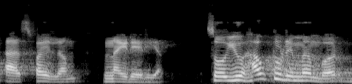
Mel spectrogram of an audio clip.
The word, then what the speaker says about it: Cnidaria: Here, okay, Cnidaria, C is silent. The first term, Coelenterata, the another term, Cnidaria, C is silent, you have to read it as Cnidaria.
